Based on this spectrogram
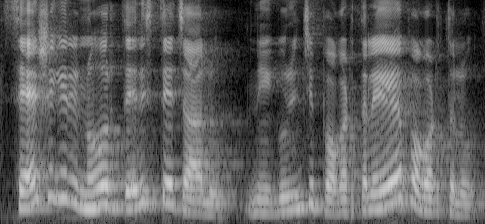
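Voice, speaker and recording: A woman playing a cheerful young woman who says what she thinks and teases her friends. Her voice lifts and dips in a lively way. There is an echo in the room. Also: medium pitch, normal speed, lightly acted. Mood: teasing. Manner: frank and teasing. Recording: roomy echo.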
